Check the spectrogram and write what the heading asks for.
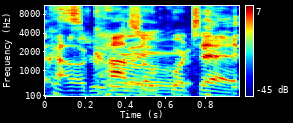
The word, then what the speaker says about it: Ocasio-Cortez: And Alexandria, how do you pronounce her name? Yeah. Cortez, Yes, Ocasio-Cortez.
